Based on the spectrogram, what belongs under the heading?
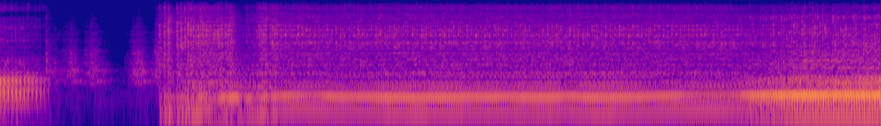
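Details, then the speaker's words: Farmall M tractor with flathead engine swap, started after battery mount and cables were fitted: cranks briefly, catches, settles into an even idle of about three and a half beats a second, then picks up; runs good, normal idle. "all right she runs good so we're going to move on to the coil Mount"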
